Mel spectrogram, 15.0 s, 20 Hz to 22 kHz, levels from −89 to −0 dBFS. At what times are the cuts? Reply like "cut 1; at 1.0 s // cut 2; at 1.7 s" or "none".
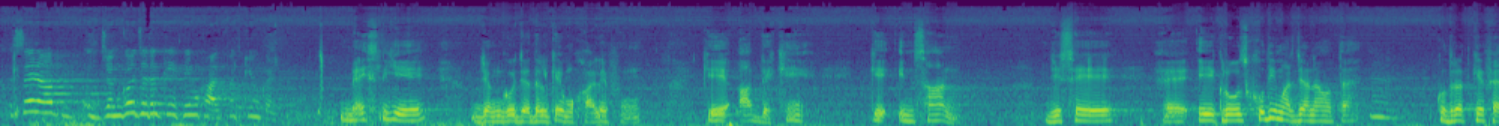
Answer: cut 1; at 1.5 s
